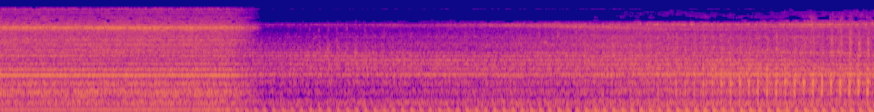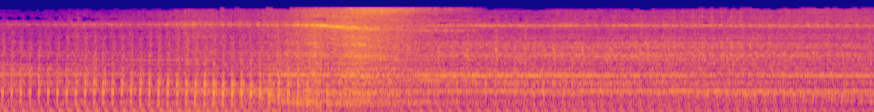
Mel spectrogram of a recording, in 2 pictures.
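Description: Aérospatiale Gazelle helicopter: a second of steady cabin noise, then a Gazelle flying toward and past, its rotor and turbine noise building to a peak about six seconds in, where a high whine drops in pitch as it goes by. It then settles into a steady drone.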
